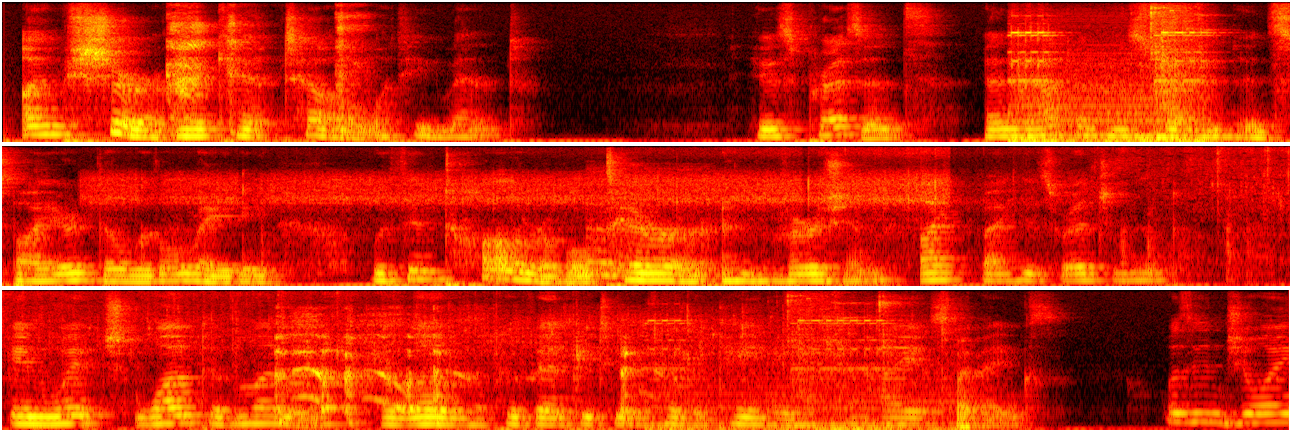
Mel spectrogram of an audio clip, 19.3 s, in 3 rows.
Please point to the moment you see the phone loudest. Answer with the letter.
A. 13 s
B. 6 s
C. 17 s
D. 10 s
B.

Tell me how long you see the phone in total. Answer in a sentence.
The phone can be heard for 3 seconds in total.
